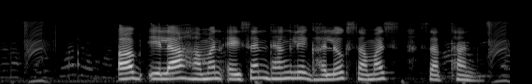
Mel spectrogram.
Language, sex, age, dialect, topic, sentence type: Chhattisgarhi, male, 41-45, Eastern, banking, statement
